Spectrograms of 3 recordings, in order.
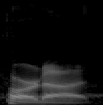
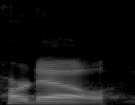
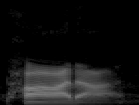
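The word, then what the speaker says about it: Pardot: thought it was pronounced far dot when you first heard it all right how about pardo all right that's the more sophisticated way to say it right it's like target RJ I'm waiting for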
